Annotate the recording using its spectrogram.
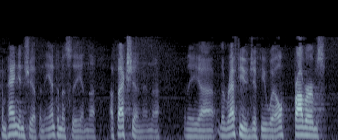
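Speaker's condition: No condition

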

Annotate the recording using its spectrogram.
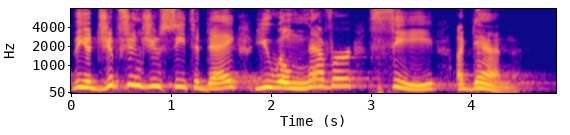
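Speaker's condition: No condition

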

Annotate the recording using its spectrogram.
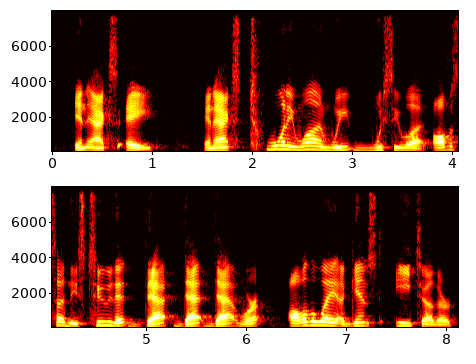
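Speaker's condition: Stutter; stutter since age 5, persisted through teenage years, no successful fix; still stutters, speaking publicly for about 23-24 years; not fully fluent, stuttered on own name as teenager; repeated words

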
